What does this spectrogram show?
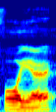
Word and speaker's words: foyer: I'm standing right here in the foyer, or as it's pronounced in American English, foyer.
